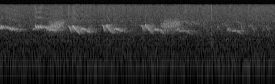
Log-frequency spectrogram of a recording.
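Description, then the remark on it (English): A single bird in a backyard sings a rapid series of bright, warbling chirps and trills, repeating phrase after phrase without pause, clear over a faint low outdoor hum, recorded from a distance. “That was actually recorded right out in my yard.”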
